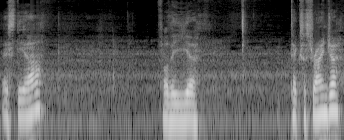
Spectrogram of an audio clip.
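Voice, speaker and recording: A man giving a casual, hands-on CB radio hobby demonstration in a halting, matter-of-fact way, recorded on a handheld phone. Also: mid-range voice, warm tone. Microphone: handheld phone camera. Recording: noticeable background noise, handheld phone recording.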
